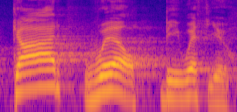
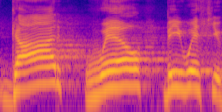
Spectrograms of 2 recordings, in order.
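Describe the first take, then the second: First: Said in the usual way. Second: High, slow, ringing proclamation; positive proclamation. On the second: Real, not acted. Preacher leading the congregation to repeat it, proclaiming high and slow. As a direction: proclaim it slowly, stretching each word. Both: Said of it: "a little bit more positive proclamation".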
